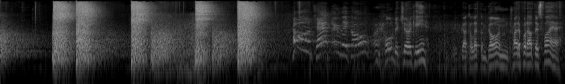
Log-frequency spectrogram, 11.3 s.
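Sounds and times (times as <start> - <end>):
gunshots fired to scare coyotes: 0.0 - 5.5
speech: 6.3 - 11.2.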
